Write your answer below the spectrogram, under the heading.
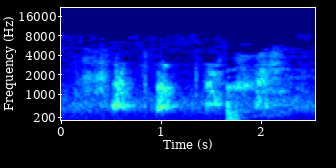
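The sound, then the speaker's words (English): A small dog barks in a few sharp, yappy bursts spread across the moment, fairly faint against a hissy, noisy background with no one speaking. “It's a dog. A little dog barking.”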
